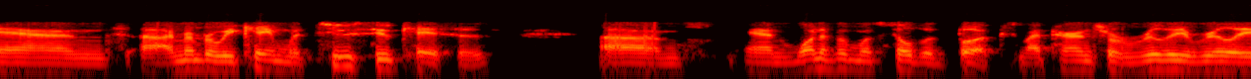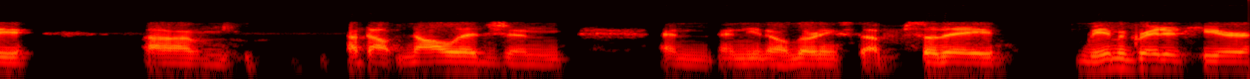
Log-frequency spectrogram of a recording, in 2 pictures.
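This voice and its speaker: A man with a West Coast accent speaks in a fairly low pitch. His intonation is fairly even, broken by long, frequent pauses. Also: moderate pace. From Seattle, US Pacific Northwest. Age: 20s. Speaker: cleaning business owner. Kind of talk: podcast interview. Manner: many fillers, hesitant.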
